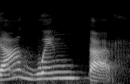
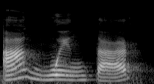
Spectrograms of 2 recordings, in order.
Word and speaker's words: aguentar: Por isso que guerra é diferente de aguentar. Em guerra, este U não tem som, só está grafado. Em aguentar, ele está grafado e eu pronuncio.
